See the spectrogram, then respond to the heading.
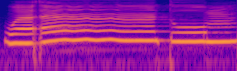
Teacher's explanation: Untuk ikhfa aqrab ini ya, dengungnya sedikit aja karena huruf ta ini makhrajnya masih dekat dengan huruf nun.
